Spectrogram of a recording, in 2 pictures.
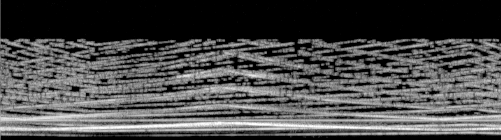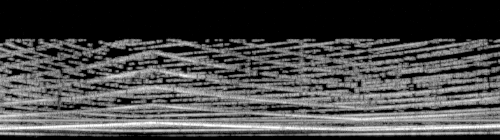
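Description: Electronic fire alarm sounders wailing. Several tones slide slowly up and down, each rise and fall taking about four seconds, and they overlap out of step with one another. The sounders are in general alarm after the linear heat detector was triggered into fire.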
